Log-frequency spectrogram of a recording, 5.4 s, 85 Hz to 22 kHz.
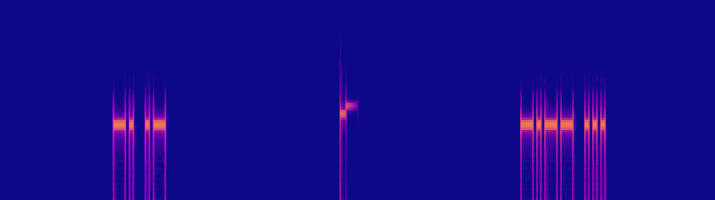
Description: Morse code, heard as a keyed tone, about 38 wpm, 700 Hz. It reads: NA YS
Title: Top Two Letter Combinations in Words 40wpm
